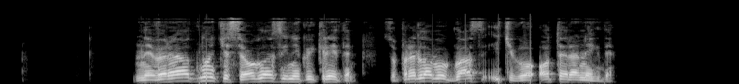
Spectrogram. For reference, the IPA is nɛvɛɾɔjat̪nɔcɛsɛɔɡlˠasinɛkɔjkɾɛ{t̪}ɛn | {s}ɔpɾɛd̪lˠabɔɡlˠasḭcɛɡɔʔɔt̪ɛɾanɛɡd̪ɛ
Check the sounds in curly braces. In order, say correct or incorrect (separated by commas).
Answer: correct, correct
